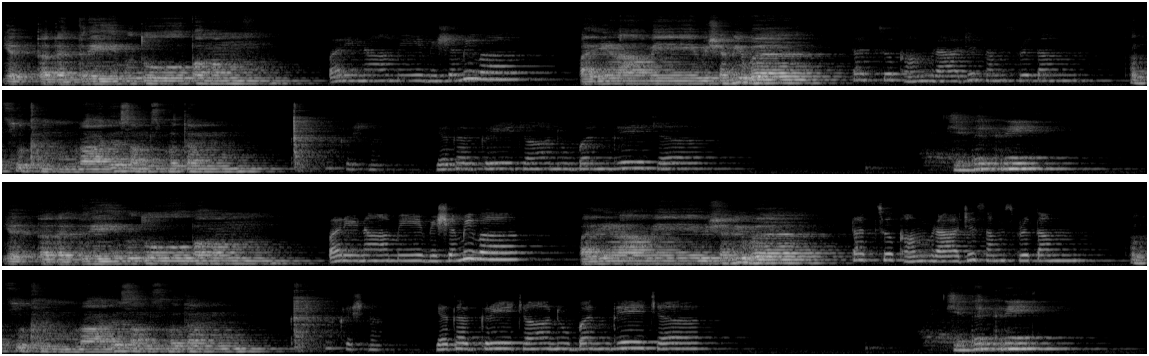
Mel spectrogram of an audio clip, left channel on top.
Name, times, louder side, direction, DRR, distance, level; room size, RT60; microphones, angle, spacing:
voice 1, 0.0-2.7 5.8-8.1 11.3-13.9 14.4-14.5, equal, 80° left, 0 dB, 1.4 m, -29 dB
voice 2, 3.3-5.2 8.5-10.9 14.7-15.3 15.8-18.6, right 5 dB, 65° right, 11 dB, 0.3 m, -34 dB
voice 3, 20.7-21.8, equal, 35° right, -1 dB, 1.2 m, -30 dB
9.8 x 7.5 x 2.2 m, 1.3 s
head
